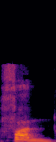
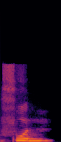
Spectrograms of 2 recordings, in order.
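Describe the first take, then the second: First: The vowel sounds like an a. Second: The vowel does not sound like an a. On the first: The speaker calls it right. "diganti dengan a" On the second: The speaker calls it wrong. "bukan fun"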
